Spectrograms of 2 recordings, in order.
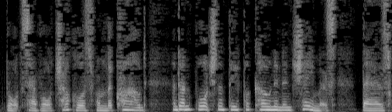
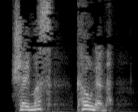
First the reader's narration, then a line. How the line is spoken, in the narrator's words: Laurel barked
